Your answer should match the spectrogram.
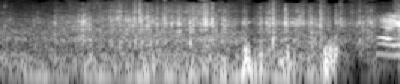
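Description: Paper food bags rustling and crackling with chewing, over a low steady rumble inside a car cabin; a voice starts to speak near the end.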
